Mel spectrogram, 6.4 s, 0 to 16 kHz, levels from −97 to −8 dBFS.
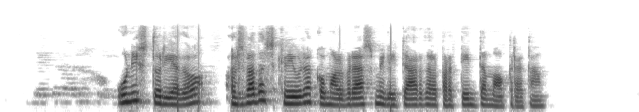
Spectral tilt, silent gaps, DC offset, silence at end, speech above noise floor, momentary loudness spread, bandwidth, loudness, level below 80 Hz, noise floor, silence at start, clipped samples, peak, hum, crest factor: -7 dB/octave; none; under 0.1%; 0.95 s; 32 dB; 8 LU; 7.6 kHz; -29 LUFS; -68 dBFS; -60 dBFS; 1.2 s; under 0.1%; -8 dBFS; none; 22 dB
